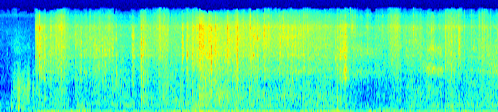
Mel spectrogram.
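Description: Wind rumbling on the microphone, starting about half a second in, over a continuous rustle of movement outdoors in snow.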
